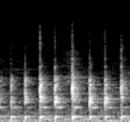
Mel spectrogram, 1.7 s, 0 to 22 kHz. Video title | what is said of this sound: Claret Ash 3 Ways - Snack Bowls from One Tree - Canberra ACT Harvest | Right in the heart of that density, it's actually looser. It doesn't sound as dense.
